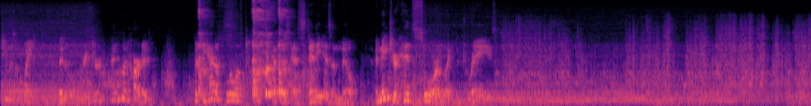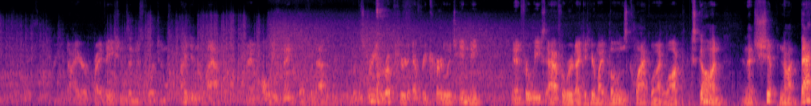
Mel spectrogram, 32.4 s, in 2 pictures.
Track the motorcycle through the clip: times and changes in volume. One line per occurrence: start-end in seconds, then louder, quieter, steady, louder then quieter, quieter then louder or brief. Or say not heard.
0.0-2.1 brief
8.1-14.9 steady.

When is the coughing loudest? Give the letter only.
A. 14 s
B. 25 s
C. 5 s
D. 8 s
C.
